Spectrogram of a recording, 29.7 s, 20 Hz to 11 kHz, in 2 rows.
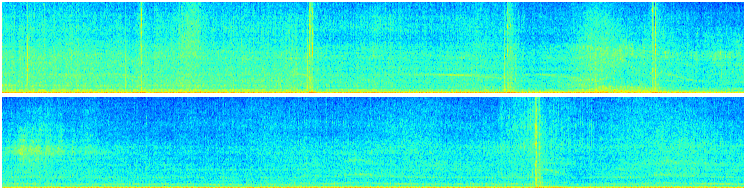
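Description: Harley-Davidson Heritage Classic 114's Milwaukee-Eight 114 V-twin engine running steadily while riding. About four sharp clicks are scattered through it.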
